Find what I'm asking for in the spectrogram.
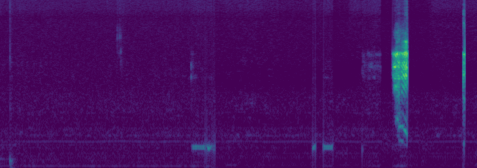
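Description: Ringback tone heard during a phone call: a few short electronic tone pulses separated by near silence, followed by a brief louder click or rustle, with no talking.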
